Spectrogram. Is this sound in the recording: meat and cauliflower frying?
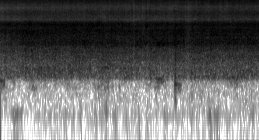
yes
